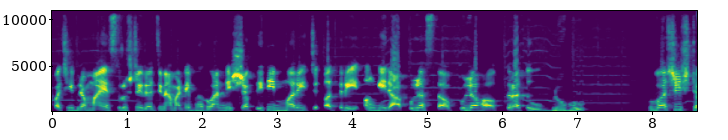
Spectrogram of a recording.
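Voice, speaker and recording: A woman narrating a devotional scripture in a measured, steady recitation. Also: a little high.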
